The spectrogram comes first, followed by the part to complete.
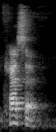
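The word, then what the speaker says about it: כֶּסֶף: Accent on the first syllable. Repeat after me. Kesef.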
